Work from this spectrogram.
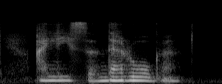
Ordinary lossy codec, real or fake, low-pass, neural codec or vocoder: none; fake; 7.2 kHz; codec, 24 kHz, 0.5 kbps, DualCodec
